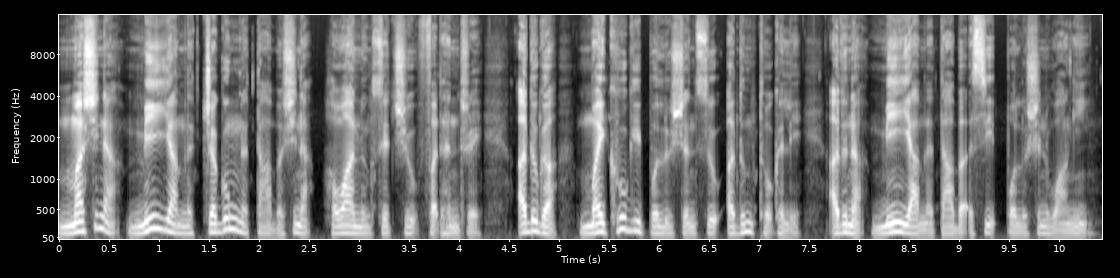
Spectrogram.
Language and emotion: Manipuri, neutral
